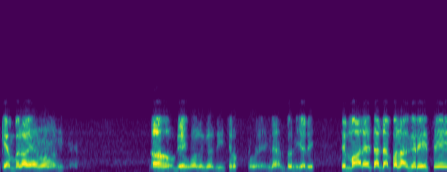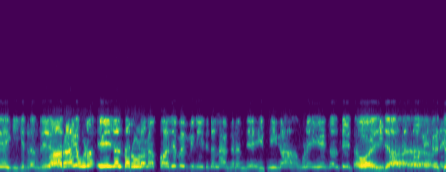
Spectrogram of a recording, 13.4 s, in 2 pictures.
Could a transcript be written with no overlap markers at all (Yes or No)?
No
